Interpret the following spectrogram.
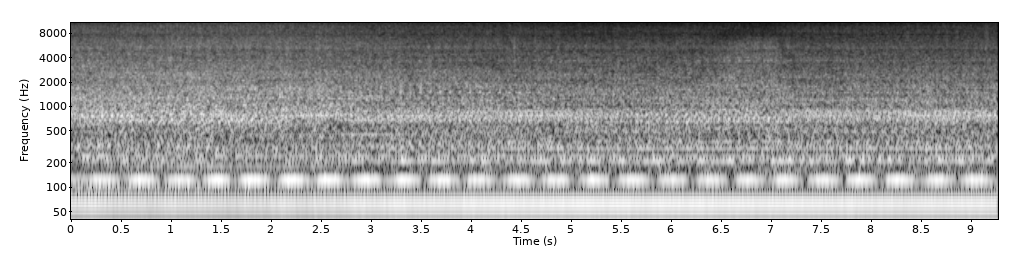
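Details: John Deere 7520 diesel tractor at first start after 10–13 years stored, started on first turn of key with electric fuel pump fitted; deep, steady chug at idle with no misses or knocks, running smoothly.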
